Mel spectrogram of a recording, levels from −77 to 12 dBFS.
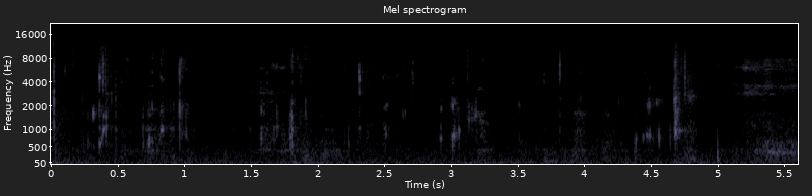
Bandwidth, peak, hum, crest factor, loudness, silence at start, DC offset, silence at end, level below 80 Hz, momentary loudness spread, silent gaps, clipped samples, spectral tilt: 16.5 kHz; -24 dBFS; none; 30 dB; -52 LUFS; 0 s; under 0.1%; 0 s; -68 dBFS; 13 LU; none; under 0.1%; -1.5 dB/octave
